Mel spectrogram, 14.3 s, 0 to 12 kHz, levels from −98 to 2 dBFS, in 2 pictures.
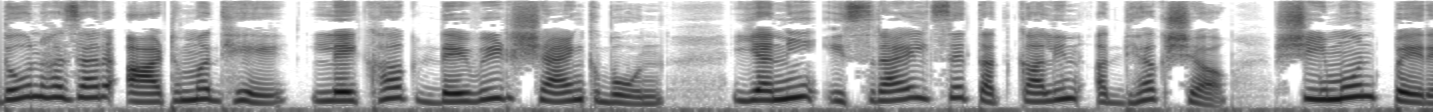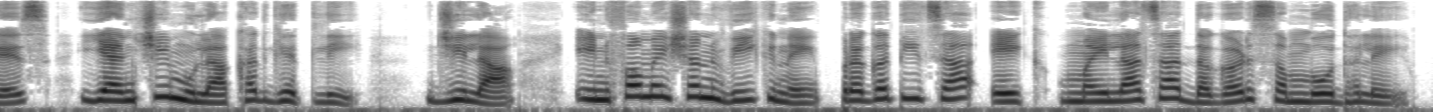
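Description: Speech recording with nothing technically wrong with it at any point.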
